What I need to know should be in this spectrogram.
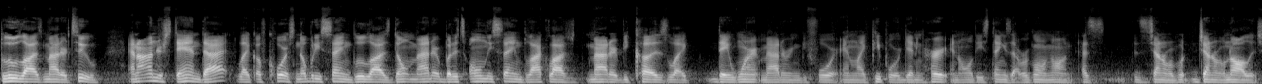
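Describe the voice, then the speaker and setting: This man talks at a very fast pace with an American accent. His pitch is medium and his intonation fairly even. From northern Virginia, US. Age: 20s. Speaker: college student. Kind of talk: casual discussion. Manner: halting, stumbles over words.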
